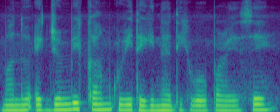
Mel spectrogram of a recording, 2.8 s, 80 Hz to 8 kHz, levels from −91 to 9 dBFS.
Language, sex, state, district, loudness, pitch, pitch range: Nagamese, male, Nagaland, Kohima, -15 LUFS, 140 Hz, 130-145 Hz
